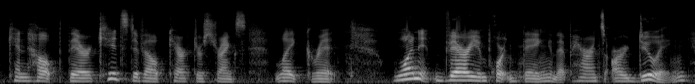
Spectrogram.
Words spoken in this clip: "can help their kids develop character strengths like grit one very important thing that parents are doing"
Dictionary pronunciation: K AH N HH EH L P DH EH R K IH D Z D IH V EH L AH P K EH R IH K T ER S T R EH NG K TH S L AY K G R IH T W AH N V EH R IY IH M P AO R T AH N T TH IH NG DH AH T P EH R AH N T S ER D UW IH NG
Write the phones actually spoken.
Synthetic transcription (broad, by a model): K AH N HH EH L P DH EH R K IH D Z D IH V EH L AH P K EH R IH K T ER S T R EH NG K TH S L AY K G R IH T W AH N V EH R IY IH M P AO R T N TH IH NG DH AH T P EH R AH N T S ER D UW IH NG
